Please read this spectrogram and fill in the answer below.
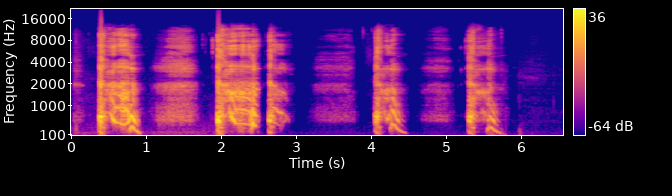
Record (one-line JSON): {"three_cough_length": "6.6 s", "three_cough_amplitude": 32768, "three_cough_signal_mean_std_ratio": 0.35, "survey_phase": "alpha (2021-03-01 to 2021-08-12)", "age": "45-64", "gender": "Female", "wearing_mask": "No", "symptom_none": true, "smoker_status": "Ex-smoker", "respiratory_condition_asthma": false, "respiratory_condition_other": false, "recruitment_source": "REACT", "submission_delay": "2 days", "covid_test_result": "Negative", "covid_test_method": "RT-qPCR"}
